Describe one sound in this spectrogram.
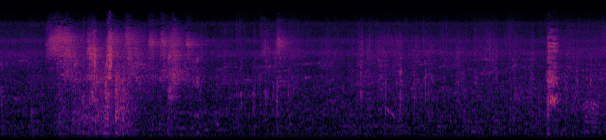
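A baby monkey squeals and cries in short bursts.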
